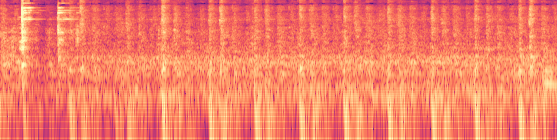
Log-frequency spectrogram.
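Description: A tractor engine idles steadily at close range, giving a continuous rhythmic chugging pulse and a low rumble, with no voices.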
